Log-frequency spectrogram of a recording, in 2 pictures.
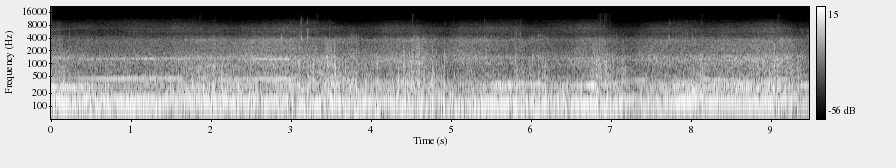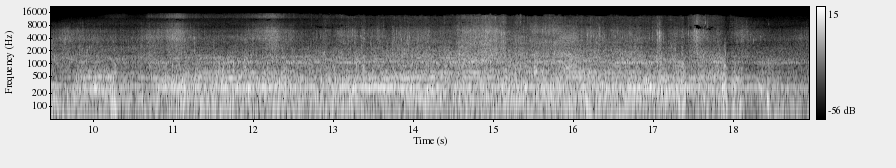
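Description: Jet ski engine running at speed over a choppy sea, with wind buffeting the microphone and water spray hissing. About halfway through the engine note changes and the whole sound gets a little quieter.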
